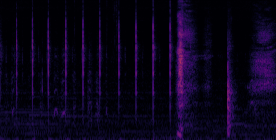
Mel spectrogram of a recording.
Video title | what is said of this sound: Becoming Gingerbread Architects Today! (change of plans cuz i couldn't find my tree XD) | I can't shake it too much it kind of Wiggles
